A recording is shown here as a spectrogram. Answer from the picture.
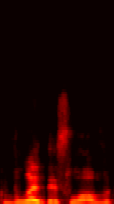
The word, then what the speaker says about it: Vladislav: I literally looked up how to pronounce it in the correct, like, Romanian, and it was like Vladislav, but I'm not gonna.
